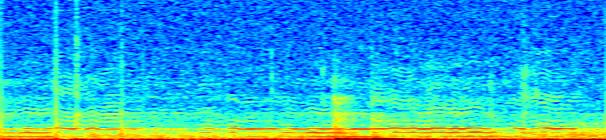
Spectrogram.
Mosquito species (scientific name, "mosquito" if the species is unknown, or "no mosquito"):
Culex quinquefasciatus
